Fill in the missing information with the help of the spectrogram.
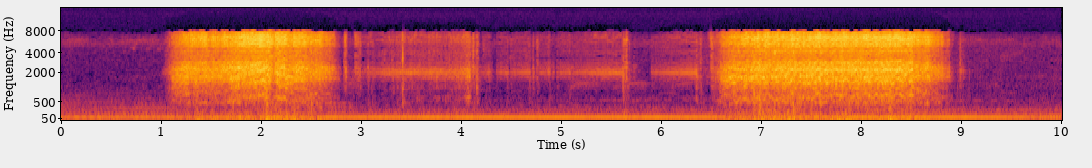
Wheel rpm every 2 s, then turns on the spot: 40, 20, 0, 110, 10.
2-4 8-10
